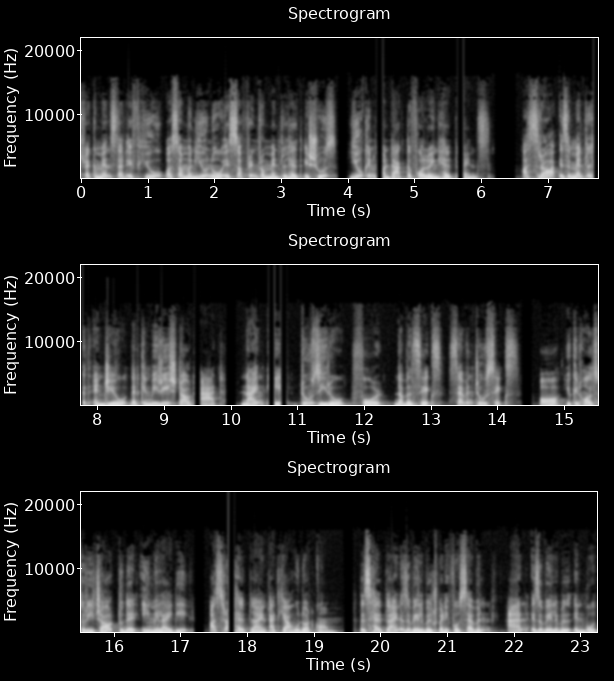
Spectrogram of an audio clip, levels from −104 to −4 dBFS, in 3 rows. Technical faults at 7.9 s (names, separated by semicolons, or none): corrupt frame muted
